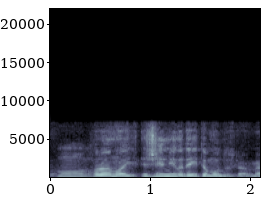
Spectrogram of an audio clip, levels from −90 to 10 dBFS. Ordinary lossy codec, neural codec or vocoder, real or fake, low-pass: none; codec, 24 kHz, 0.9 kbps, WavTokenizer, medium speech release version 1; fake; 7.2 kHz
